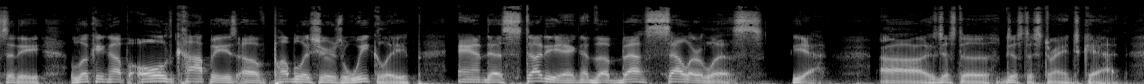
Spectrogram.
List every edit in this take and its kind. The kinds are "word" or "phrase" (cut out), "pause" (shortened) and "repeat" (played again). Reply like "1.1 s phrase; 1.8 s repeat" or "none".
7.8 s pause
